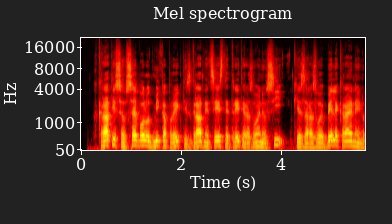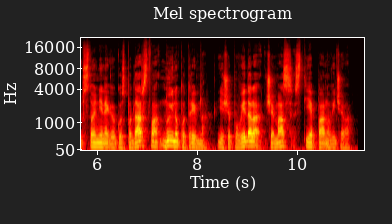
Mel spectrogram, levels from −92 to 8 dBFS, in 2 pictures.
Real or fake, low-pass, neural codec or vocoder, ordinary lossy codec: fake; none; vocoder, 44.1 kHz, 128 mel bands every 256 samples, BigVGAN v2; none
